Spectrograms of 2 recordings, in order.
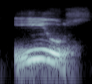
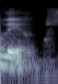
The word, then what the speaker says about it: ius: Es Ius Imperium, no Dejus, ¿sí? ¿Alguien ha escuchado esta palabra? Tomar aquí dijo Ius, no es de Dejus, sino Ius, pues se escribe Dejus.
